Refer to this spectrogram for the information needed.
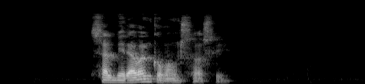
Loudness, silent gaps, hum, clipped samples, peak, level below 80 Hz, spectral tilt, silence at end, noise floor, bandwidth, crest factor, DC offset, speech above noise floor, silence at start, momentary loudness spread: -22 LUFS; none; none; under 0.1%; -4 dBFS; -60 dBFS; -5 dB/octave; 1.4 s; -72 dBFS; 11.5 kHz; 22 dB; under 0.1%; 50 dB; 0.9 s; 18 LU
